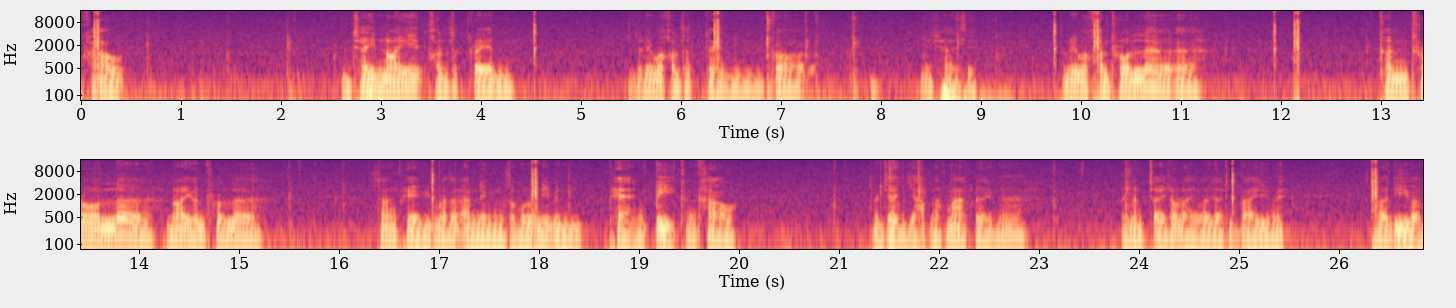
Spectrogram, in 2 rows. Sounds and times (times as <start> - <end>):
Speech: 0.0 - 0.5, 2.6 - 4.4, 5.5 - 7.4, 8.4 - 9.0, 9.8 - 11.3, 13.0 - 15.3, 16.4 - 20.0, 21.3 - 23.0, 23.8 - 25.5, 26.4 - 26.8.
